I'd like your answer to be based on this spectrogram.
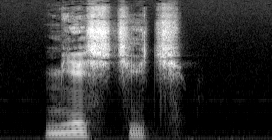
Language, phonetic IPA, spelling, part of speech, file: Polish, [ˈmʲjɛ̇ɕt͡ɕit͡ɕ], mieścić, verb, Pl-mieścić.ogg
